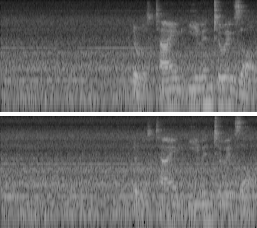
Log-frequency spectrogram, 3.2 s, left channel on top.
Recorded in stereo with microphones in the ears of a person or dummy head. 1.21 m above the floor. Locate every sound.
1.6 s a man speaking: 45° left (ahead or behind), 0.9 m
